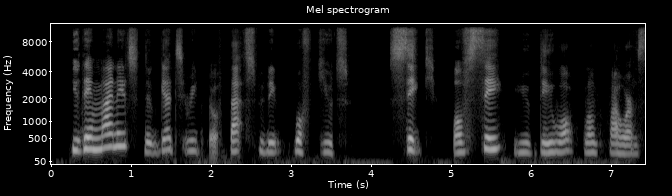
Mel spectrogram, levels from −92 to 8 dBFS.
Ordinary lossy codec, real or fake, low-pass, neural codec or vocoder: AAC, 64 kbps; fake; 10.8 kHz; codec, 16 kHz in and 24 kHz out, 0.4 kbps, LongCat-Audio-Codec, four codebook decoder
